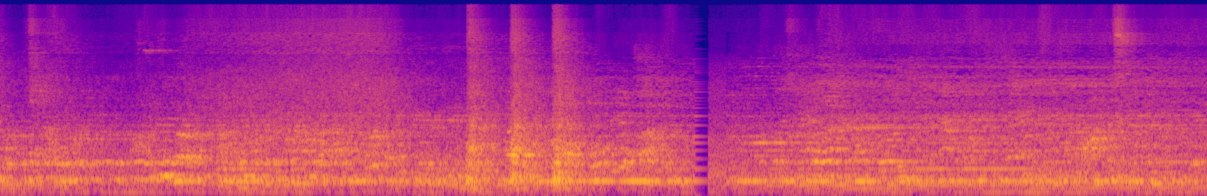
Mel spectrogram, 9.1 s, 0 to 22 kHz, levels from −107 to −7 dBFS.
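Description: At 5.21 s the audio stalls into a call audio freeze lasting about a quarter second, until 5.46 s. The last sound is stretched into a fading buzz or hiss. Packets were likely held up and the jitter buffer emptied. Playback then resumes intact, 230 ms later.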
